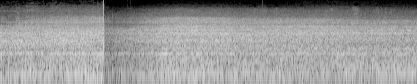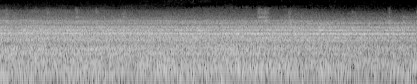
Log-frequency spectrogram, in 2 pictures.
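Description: Passenger train coaches rolling past on the rails, a steady loud rumble and rush of wheels with faint high steady tones over it. The sound breaks off abruptly about a second and a half in and then carries on.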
